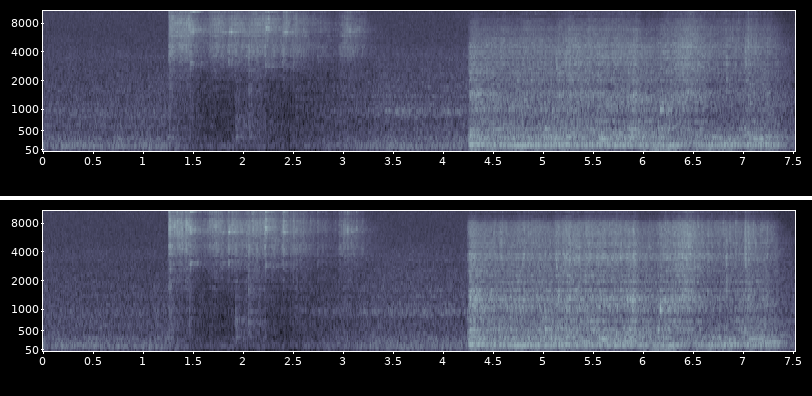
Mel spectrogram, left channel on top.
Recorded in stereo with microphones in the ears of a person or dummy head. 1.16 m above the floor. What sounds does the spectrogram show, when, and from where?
1.3 s a rattle: 30° right (ahead or behind), 1.6 m
4.2 s breathing: 55° right (ahead or behind), 1.6 m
